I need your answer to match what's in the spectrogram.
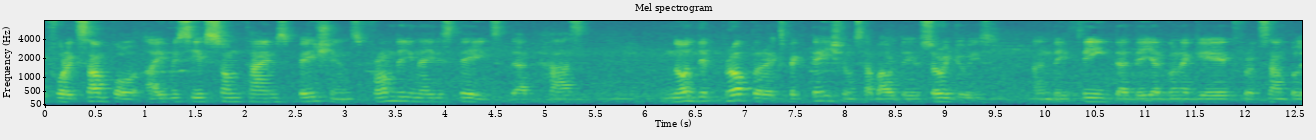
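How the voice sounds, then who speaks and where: A Colombian-accented man, an orthopedic surgeon, responds spontaneously to interview questions in an average pitch, pausing and repeating as he speaks. Air-conditioning noise fills the background of a spacious room, and he is set back from the mic.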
